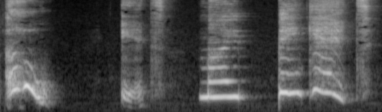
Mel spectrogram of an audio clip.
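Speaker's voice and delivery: put-on high, loud, joyful child cry; little dinosaur overjoyed to get his blanket; delighted little dinosaur. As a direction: squeal with relief at finding it.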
